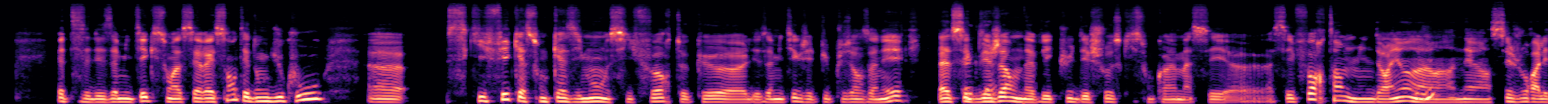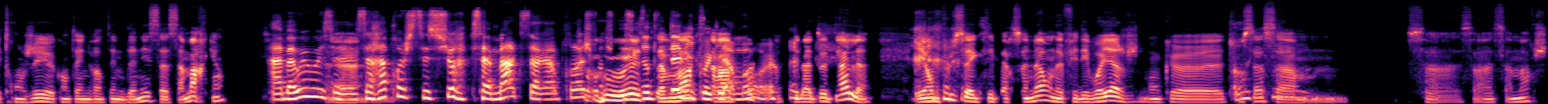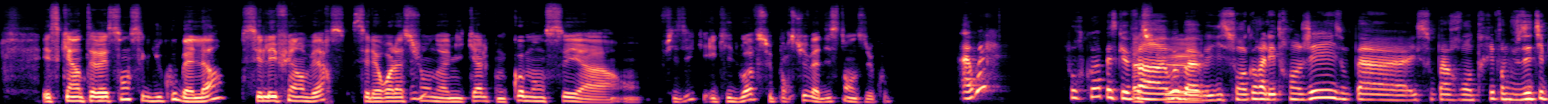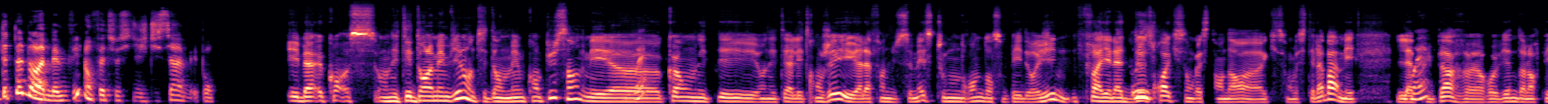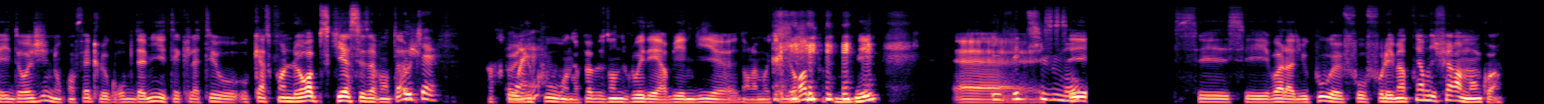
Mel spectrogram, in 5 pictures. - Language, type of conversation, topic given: French, podcast, Comment bâtis-tu des amitiés en ligne par rapport à la vraie vie, selon toi ?
- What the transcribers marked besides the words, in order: stressed: "marque"; joyful: "O ouais"; chuckle; surprised: "Ah ouais"; tapping; laugh; stressed: "mais"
